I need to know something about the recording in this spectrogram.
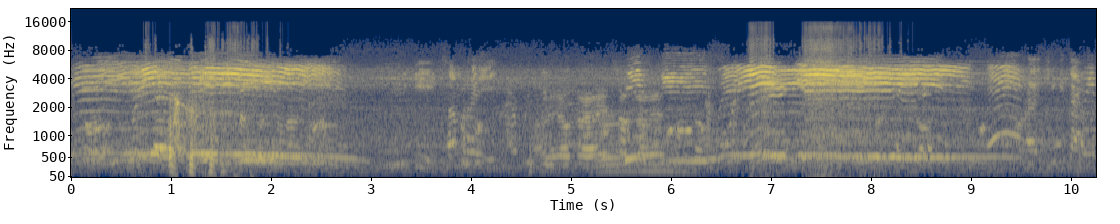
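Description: Young girls shout and cheer together, close by.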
